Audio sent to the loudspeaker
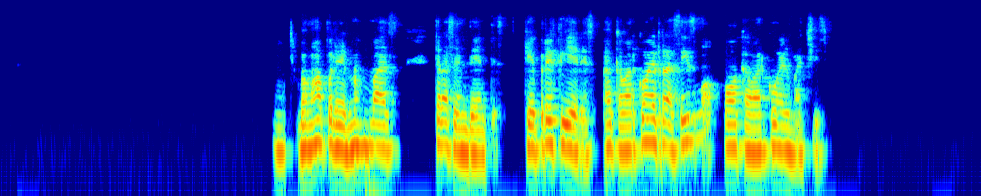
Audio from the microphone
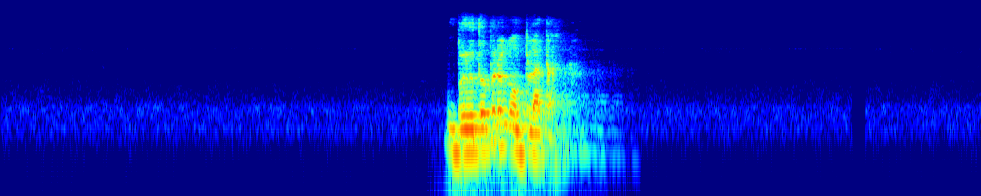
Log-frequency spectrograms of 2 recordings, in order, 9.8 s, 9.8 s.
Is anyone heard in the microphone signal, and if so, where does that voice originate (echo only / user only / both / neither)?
user only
